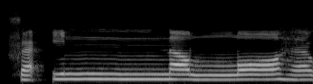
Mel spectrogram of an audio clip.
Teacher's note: Kemudian sempurnakan durasi 'nun tasdid', ' gunnah musyaddadah' atau 'gunnah' yang paling sempurna.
